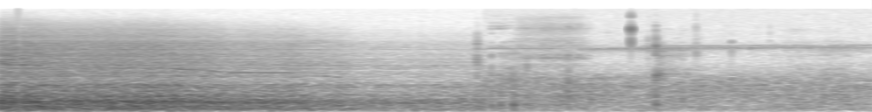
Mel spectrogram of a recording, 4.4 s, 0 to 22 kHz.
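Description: Mercedes air-conditioning recirculation blower motor running at high speed, a steady rush of air, switched on through a scan tool's bidirectional test with 11 V at the motor. The rush dies away over the first two to three seconds.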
